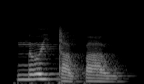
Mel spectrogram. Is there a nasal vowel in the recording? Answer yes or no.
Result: no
